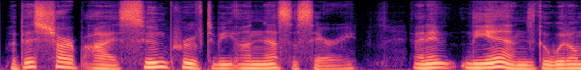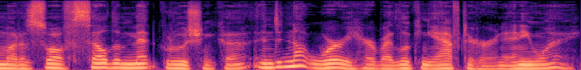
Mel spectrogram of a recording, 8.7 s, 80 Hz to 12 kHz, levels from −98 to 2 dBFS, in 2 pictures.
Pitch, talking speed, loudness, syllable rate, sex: 145 Hz, 215 wpm, -17 LUFS, 5.7 syllables/s, male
